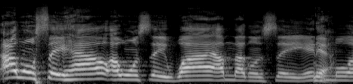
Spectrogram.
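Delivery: normal talking voice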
